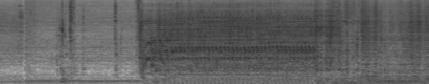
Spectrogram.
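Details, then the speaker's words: Drift car after its clutch and throw-out bearing were repaired: the starter cranks briefly, then the engine catches cleanly and settles into an even, steady idle with no knocks or grinding. "I'm gonna light this thing up, drive it around."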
